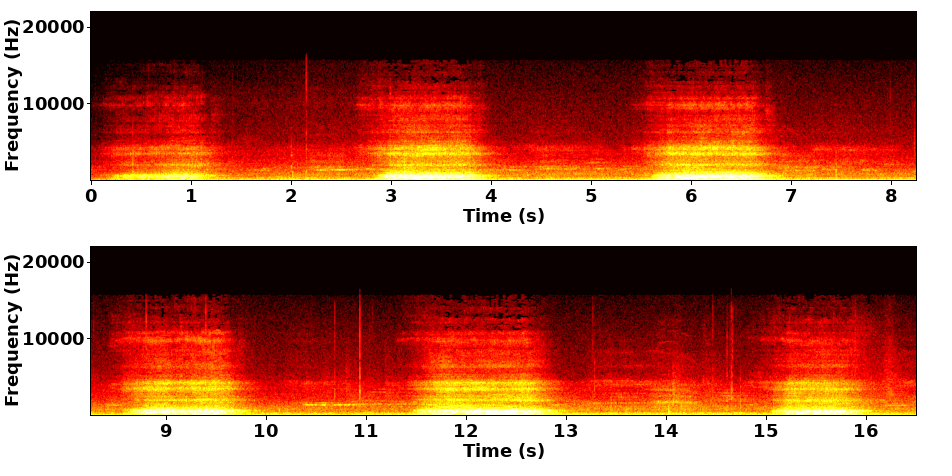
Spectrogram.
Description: The Snoring Machine is back....and this time.....he is even louder than before.....muahahahahahahaha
